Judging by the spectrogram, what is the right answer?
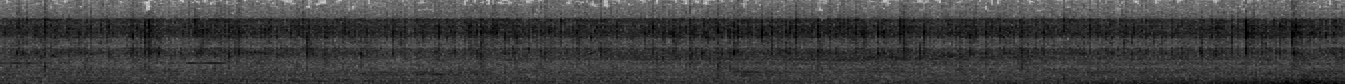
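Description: Thunder rolling low and deep, building from about eight seconds in to its loudest near the end, over a steady background rush of storm noise.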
